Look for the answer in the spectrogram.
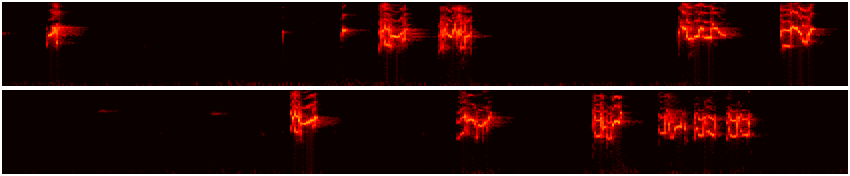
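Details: Tame lovebirds giving loud, harsh, high-pitched chirps, singly and in quick pairs, spaced irregularly over several seconds, ending in a fast run of four chirps; a quiet room behind them.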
